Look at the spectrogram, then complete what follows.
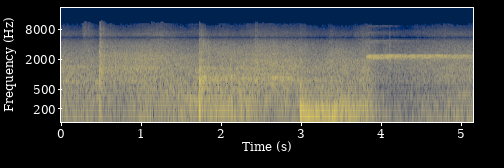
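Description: Ice hockey play heard from the stands: sharp cracks of stick on puck, then a heavy thud against the boards about three seconds in, over the hiss of skates and rink noise. A steady high tone sounds for the last second or so.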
